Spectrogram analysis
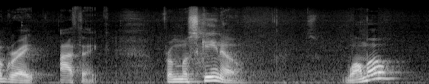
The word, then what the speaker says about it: Uomo?: From Moschino, Uomo? And I say it like that because there's a question mark in it. Uomo?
